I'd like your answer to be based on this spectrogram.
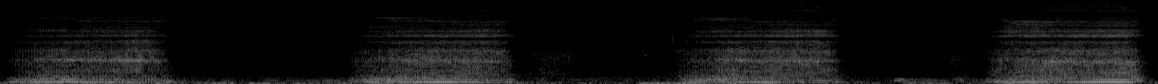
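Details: Loud, rough, rattling snores with each breath, about four in this stretch at roughly 18 breaths per minute, quieter breathing between them; typical snoring.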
